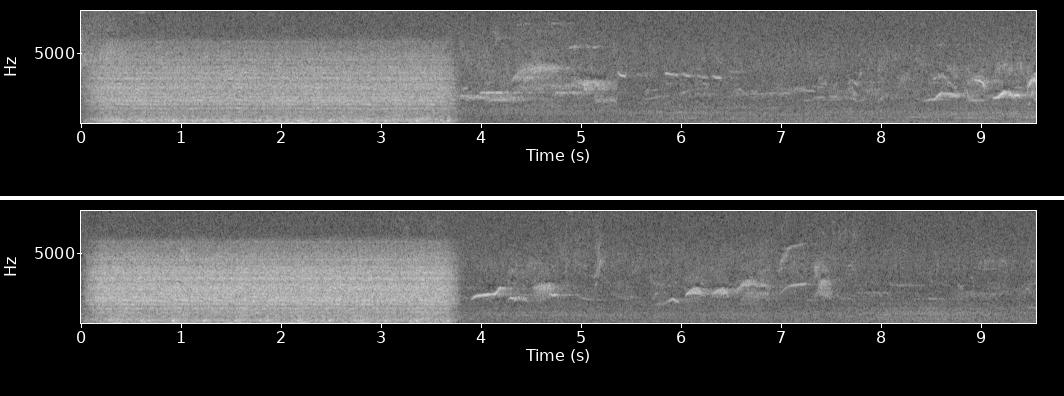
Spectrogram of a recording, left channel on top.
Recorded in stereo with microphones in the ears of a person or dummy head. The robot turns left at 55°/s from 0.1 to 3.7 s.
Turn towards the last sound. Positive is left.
No sound to turn to.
